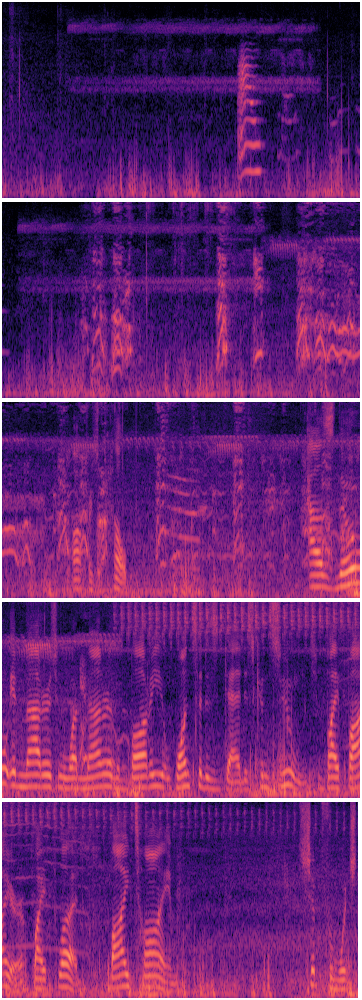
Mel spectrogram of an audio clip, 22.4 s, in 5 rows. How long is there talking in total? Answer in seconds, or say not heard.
9 s.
